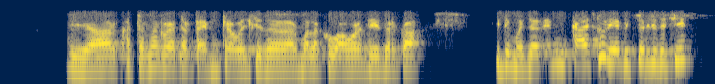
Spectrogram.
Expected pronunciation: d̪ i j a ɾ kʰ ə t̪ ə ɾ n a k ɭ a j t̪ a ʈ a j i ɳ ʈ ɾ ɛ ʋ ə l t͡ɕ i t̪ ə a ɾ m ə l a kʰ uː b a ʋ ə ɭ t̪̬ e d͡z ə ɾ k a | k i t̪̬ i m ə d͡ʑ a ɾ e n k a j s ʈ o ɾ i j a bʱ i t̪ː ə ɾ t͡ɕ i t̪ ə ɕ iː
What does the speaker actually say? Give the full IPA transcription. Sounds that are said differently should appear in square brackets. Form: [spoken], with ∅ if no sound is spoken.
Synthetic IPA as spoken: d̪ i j a ɾ kʰ ə t̪ ə ɾ n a k [ɾ] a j t̪ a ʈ a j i [m] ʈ ɾ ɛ ʋ ə l t͡ɕ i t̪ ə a ɾ m ə l a kʰ uː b a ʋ ə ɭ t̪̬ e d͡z ə ɾ k a | k i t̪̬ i m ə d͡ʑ a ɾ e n k a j s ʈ o ɾ i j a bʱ i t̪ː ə ɾ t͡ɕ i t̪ ə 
